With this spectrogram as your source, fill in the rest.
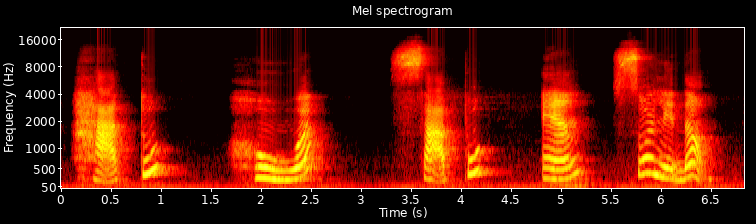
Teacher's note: When these consonantes are in the beginning of the word, they will have the aspirated and sibilant sounds, H and S, respectively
